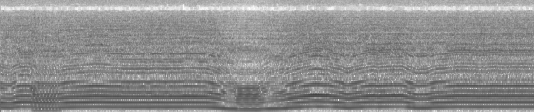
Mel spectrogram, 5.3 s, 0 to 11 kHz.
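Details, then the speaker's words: Stihl MS661c with a forged Wiseco piston on its first tank, 40:1 mix, 32-inch bar, cutting soggy poplar; pitch drops and burbles as it four-strokes a little on the first cut, then cleans up on the second cut. "You could kind of hear it four-stroking a little bit on that first cut, and then it started to clean up in the second cut for sure, and really was doing nice."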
